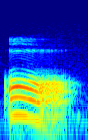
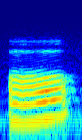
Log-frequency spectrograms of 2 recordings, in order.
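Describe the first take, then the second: First: The pitch falls sharply from high to low. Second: The pitch rises from middle to high.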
